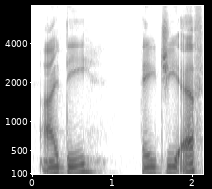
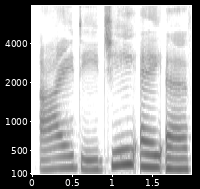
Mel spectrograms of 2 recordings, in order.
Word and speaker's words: IDGAF: Breaking news from the Compound News Network, the IDAGF network, broadcasting. I don't think you said it right. What did I say? You say it. IDGAF Studios.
